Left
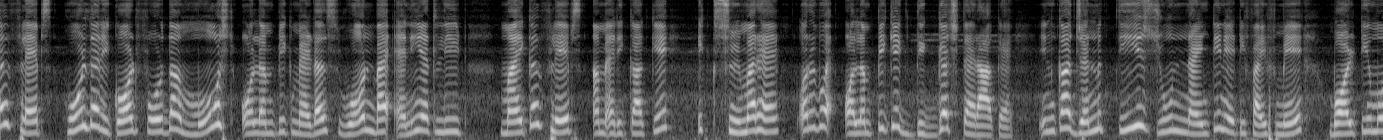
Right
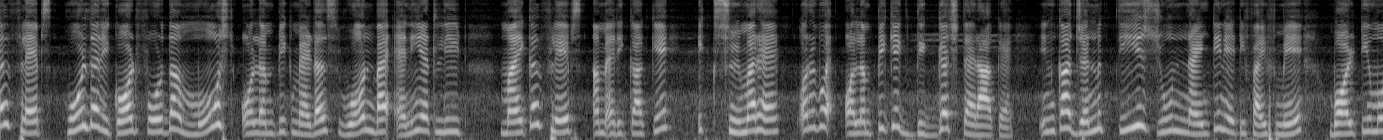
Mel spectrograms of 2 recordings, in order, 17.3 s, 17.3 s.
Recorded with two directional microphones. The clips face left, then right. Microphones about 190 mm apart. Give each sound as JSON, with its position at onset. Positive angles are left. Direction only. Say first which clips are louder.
{"t": 0.0, "sound": "a woman's voice", "louder": "left 2 dB", "side_deg": 45}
